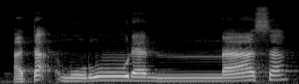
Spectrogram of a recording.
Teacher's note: نون کے اوپر تشدید ہے، غنہ ہوگا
